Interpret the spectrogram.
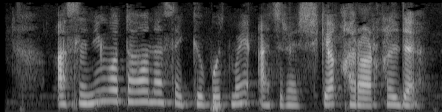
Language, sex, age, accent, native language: Uzbek, female, under 19, Qoraqalpog'iston, Karakalpak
